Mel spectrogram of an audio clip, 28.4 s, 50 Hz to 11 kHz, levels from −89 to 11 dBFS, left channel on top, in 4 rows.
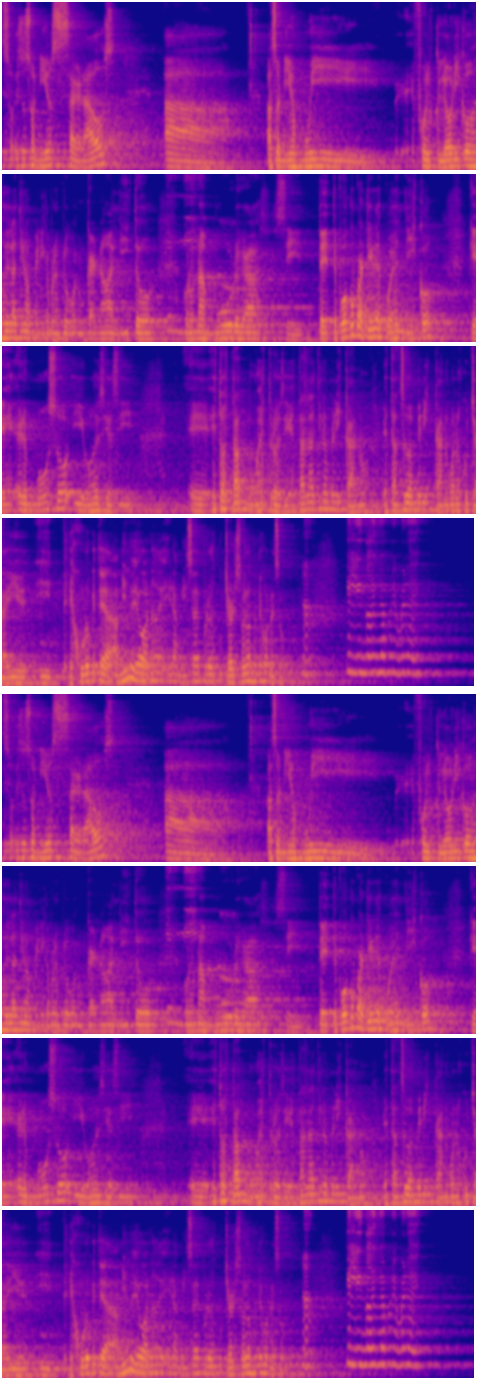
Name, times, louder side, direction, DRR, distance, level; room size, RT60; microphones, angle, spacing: voice 1, 0.0-1.7 2.4-3.4 4.0-5.6 6.0-13.6 13.8-16.7 17.0-25.6, left 1 dB, 25° left, 8 dB, 0.6 m, -24 dB
voice 2, 9.6-10.9 25.8-26.0 26.5-27.6, right 2 dB, 20° right, 7 dB, 0.5 m, -32 dB
sound 1, 15.6-25.4, left 2 dB, 75° left, 0.7 m, -43 dB
20.5 x 8.4 x 7.0 m, 2.7 s
head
